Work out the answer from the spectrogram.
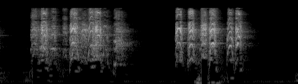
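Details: Baby parrots, greedy and healthy, each wanting to be fed first: two bursts of harsh, raspy, high squawking, each over half a second long, pulsing in quick stutters.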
